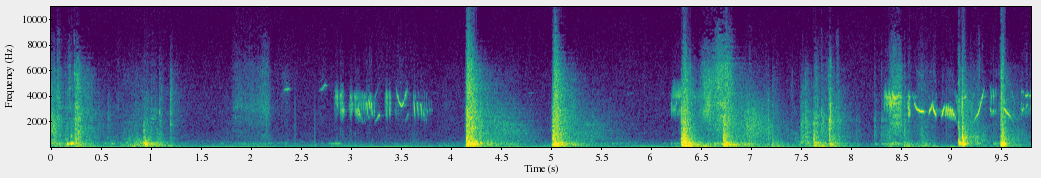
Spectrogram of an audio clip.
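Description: The gate of a house is unlocked with keys and opened with a series of sharp metallic clanks and rattles, while birds chirp and tweet in the background.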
